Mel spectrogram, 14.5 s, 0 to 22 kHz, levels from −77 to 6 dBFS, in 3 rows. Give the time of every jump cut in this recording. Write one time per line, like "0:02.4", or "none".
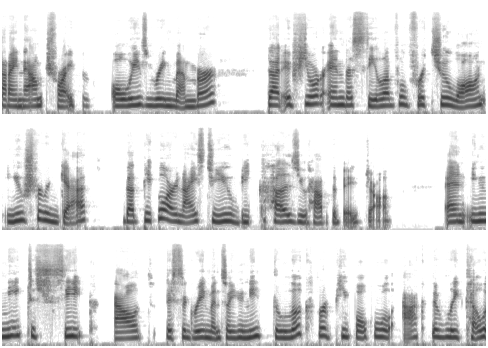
none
